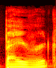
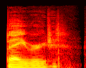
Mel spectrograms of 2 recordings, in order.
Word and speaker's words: Bayreuth: I keep saying Bayreuth because I don't know how to pronounce this. It's Bayreuth. It's not Beirut. It's, I don't know, whatever that is.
